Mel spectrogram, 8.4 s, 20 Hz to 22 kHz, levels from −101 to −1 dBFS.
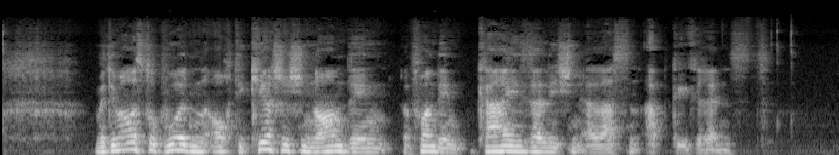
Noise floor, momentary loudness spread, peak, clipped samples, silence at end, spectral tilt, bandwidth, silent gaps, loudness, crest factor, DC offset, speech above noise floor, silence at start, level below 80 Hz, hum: -58 dBFS; 15 LU; -4 dBFS; under 0.1%; 1.1 s; -7.5 dB/octave; 10 kHz; none; -20 LUFS; 18 dB; under 0.1%; 38 dB; 0.1 s; -52 dBFS; none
